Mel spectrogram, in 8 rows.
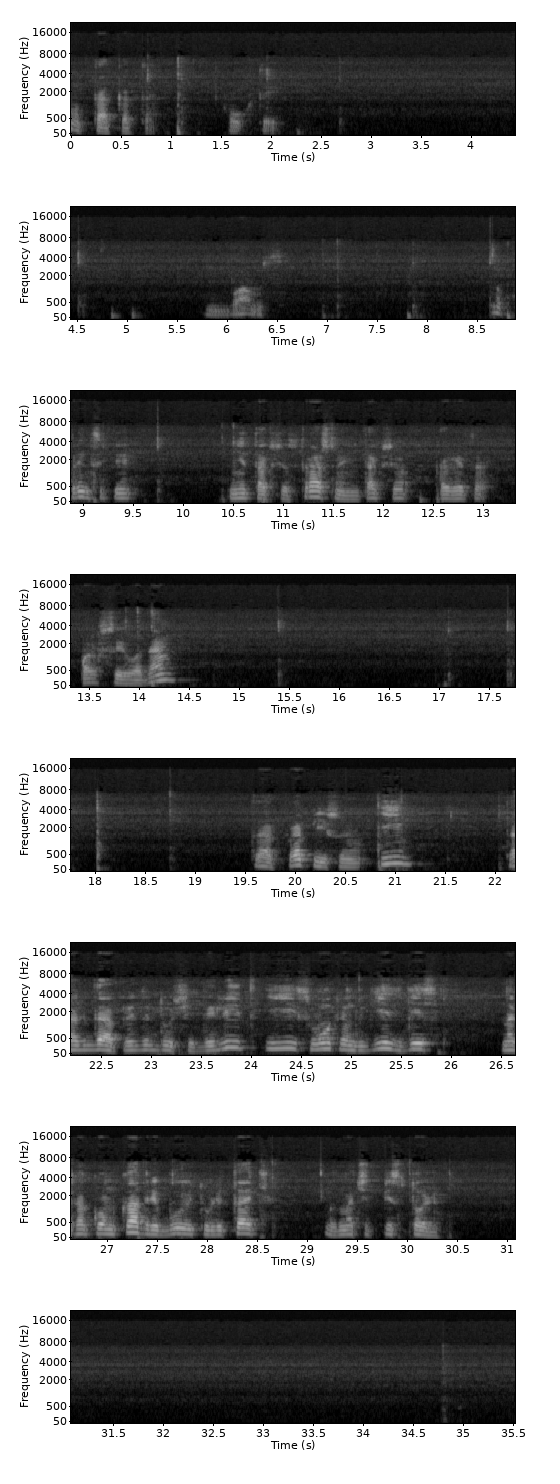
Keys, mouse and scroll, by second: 1.3 middle click, 2.8-4.6 middle drag, 4.8 r, 7.9 middle click, 9.3 middle click, 10.5 click, 11.0 middle click, 12.5 r, 14.3-15.5 middle drag, 17.2 middle click, 18.2 click, 21.0 i, 22.0 click, 23.2 Delete, 25.1 click, 26.0 middle click, 27.4 shift+middle click, 28.7 click, 30.0 click, 30.6-35.0 drag.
